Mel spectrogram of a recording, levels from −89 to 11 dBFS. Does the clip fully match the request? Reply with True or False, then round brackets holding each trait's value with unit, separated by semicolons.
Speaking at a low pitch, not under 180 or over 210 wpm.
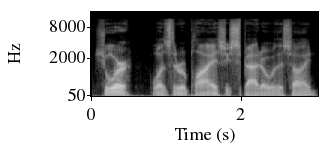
True (85 Hz; 200 wpm)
